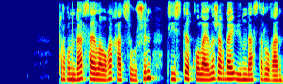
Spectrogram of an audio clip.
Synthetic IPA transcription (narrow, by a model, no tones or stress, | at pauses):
t̪ʰʊɾʁənd̪ɑɾsɑjlˠɑwʁɑqʰɑt̪ə̥suʏʃɪn | t̪ʰijɪst̪ɪqʰo̞lˠɑjlˠəʒɑʁd̪ɑjʊjəmd̪ɑst̪əɾəlˠʁɑn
